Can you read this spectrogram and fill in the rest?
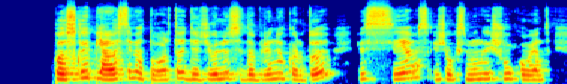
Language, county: Lithuanian, Kaunas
